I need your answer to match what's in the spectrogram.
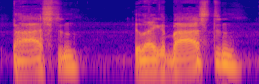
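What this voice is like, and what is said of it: Awful put-on Boston accent. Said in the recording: “How's my accent work, eh? ... That's awful. ... Most of your accent work. ... Atrocious. ... the Boston accent.”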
